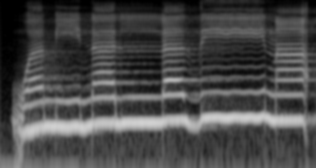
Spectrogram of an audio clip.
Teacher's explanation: Karena ada ya sukun yang didahului baris kasrah. Maka dzal yang berbaris kasrah kita panjangkan 2 harokat saja. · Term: mad tabi'i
